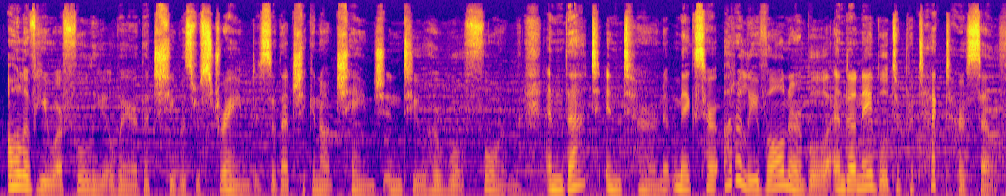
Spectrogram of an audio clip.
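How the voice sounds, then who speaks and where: A woman's voice: on the low side, moderate pace, hardly any pauses, warm tone, soft background music, lightly acted. A woman playing a haughty, aristocratic vampire hostess in an ASMR audio drama, speaking in a formal, theatrical and commanding way. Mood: irritated, stern.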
